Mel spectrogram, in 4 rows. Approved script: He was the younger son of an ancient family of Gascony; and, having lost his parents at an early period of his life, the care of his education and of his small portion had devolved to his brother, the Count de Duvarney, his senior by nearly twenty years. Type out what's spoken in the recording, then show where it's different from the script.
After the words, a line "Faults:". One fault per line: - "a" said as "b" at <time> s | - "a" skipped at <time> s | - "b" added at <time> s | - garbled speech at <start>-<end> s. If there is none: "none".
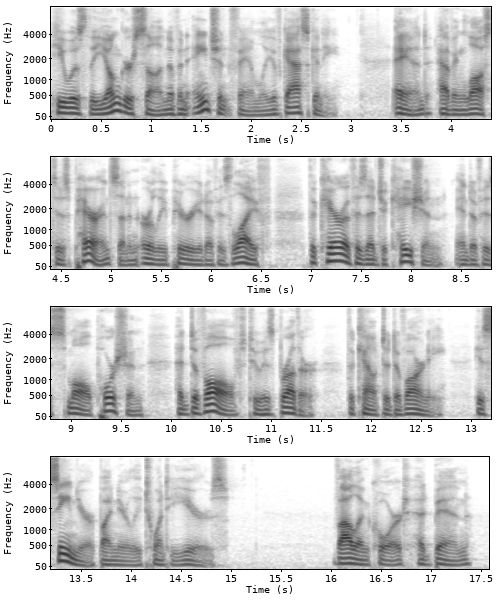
He was the younger son of an ancient family of Gascony; and, having lost his parents at an early period of his life, the care of his education and of his small portion had devolved to his brother, the Count de Duvarney, his senior by nearly twenty years. Valancourt had been
Faults:
- "Valancourt had been" added at 16.0 s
